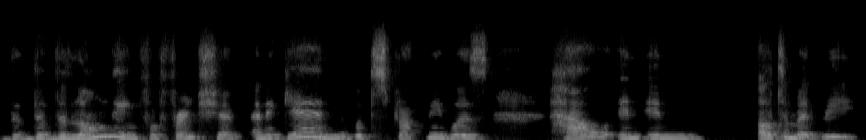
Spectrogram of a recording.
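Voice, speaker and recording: A woman hosting an interview, asking thoughtful, searching questions and often restarting her phrases. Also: a little high. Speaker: host. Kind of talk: interview conversation.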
